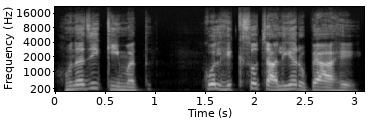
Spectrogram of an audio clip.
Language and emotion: Sindhi, neutral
